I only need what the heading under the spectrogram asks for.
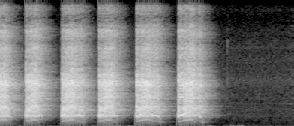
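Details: Red junglefowl in the wild: six loud, hoarse, broad squawking notes delivered about every third of a second, then quiet.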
